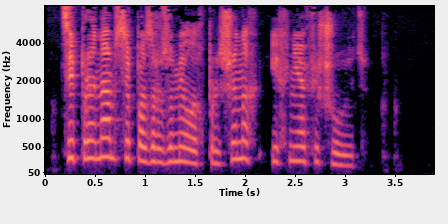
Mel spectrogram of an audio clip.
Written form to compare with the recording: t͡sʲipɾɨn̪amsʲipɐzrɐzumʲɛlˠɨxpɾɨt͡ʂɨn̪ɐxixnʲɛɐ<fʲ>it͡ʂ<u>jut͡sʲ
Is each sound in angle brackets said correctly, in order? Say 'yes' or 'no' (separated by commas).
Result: yes, yes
